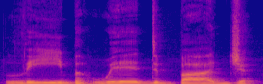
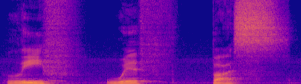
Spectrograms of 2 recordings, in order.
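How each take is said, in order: First: Endings become b, d, j sounds with extra syllables. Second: Endings become voiceless hissing sounds like f, th, s. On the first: "비읍 혹은 B 발음으로 잘못 처리되고 음절도 추가되었다" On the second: "유지되는 무성음으로 ... 새는 소리 발음으로 처리되었다"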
